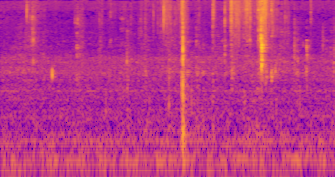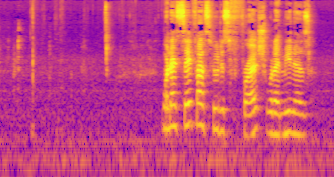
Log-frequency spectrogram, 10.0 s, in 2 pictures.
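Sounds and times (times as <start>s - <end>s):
low steady hum: 0.0s - 10.0s
person chewing crispy chicken: 0.3s - 7.2s.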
